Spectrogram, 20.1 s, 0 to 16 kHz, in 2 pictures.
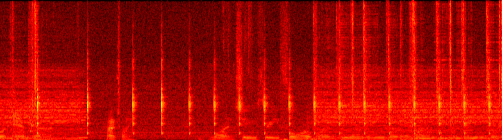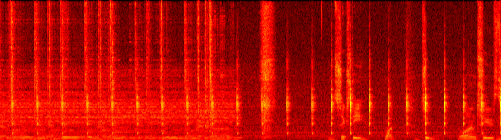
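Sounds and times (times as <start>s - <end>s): electric guitar power chords: 0.0s - 1.8s, 5.4s - 14.9s
metronome clicking: 0.7s - 0.9s, 2.6s - 20.0s.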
